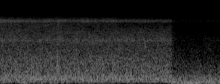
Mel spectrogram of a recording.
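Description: Wind on an LG G6 smartphone's microphone, recorded with its wind noise filter on: a steady airy hiss with the low rumble cut away. Near the end the filter is switched off and a deep wind rumble comes in.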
